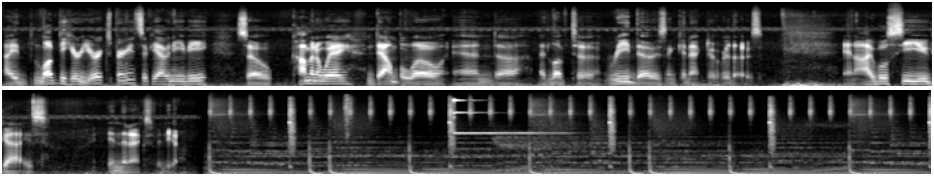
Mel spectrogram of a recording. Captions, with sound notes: I'd love to hear your experience if you have an EV, so comment away down below, and I'd love to read those and connect over those. I will see you guys in the next video. (dramatic synthwave music) (bell dings)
